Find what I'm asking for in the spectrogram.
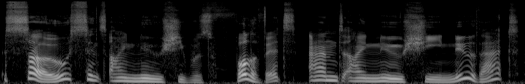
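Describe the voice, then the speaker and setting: A man playing a vain, stuck-up young wizard with a secret soft spot, pompous and theatrical, in a roleplay audio drama. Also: on the high side, big pitch swings, slow, dry recording. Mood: indignant. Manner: pompous, theatrical, haughty, flustered outbursts. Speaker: voice actor.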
